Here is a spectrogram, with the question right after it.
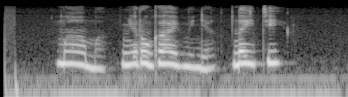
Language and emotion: Russian, sad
